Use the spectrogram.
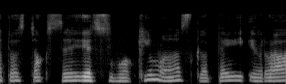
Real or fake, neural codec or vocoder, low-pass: fake; codec, 24 kHz, 1.5 kbps, HILCodec; 10.8 kHz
